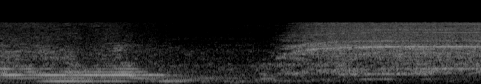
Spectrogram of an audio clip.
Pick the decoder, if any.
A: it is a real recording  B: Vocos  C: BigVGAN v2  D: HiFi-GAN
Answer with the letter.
A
